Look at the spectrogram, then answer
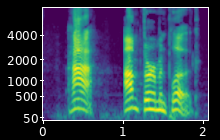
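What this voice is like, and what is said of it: Terrible put-on southern accent. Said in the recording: “I apologize for the terrible southern accent”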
